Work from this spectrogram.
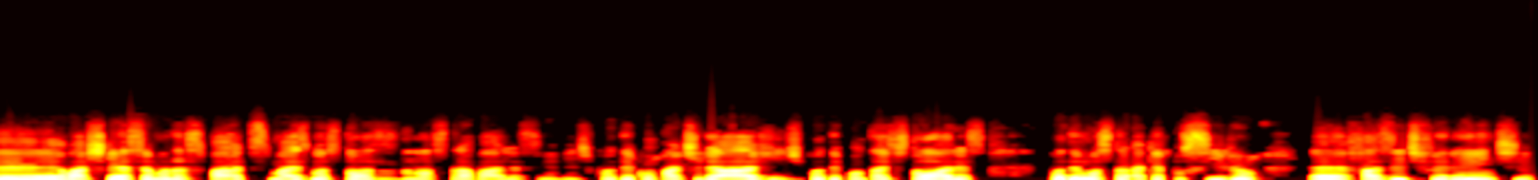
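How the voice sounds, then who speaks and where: Fairly quick speech with fairly even intonation, in a dry, close sound with no echo. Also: man, medium pitch for a man. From southern Brazil, Londrina, Paraná. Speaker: fintech co-founder. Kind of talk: interview. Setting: podcast. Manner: halting.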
